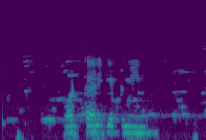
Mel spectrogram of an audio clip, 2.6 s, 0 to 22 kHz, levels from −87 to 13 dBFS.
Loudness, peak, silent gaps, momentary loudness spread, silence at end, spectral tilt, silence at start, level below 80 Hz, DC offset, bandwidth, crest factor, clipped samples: -37 LUFS; -22 dBFS; none; 19 LU; 0 s; -6.5 dB/octave; 0.05 s; -58 dBFS; under 0.1%; 5.2 kHz; 16 dB; under 0.1%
